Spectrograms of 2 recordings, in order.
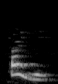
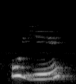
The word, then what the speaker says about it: fouiller: e r premier mot est-ce qu'on dit fouiller ou bien Failler très bien on dit fouiller et ici on va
